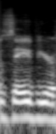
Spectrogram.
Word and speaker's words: Xavier: And yes, that is how Xavier sounds in Xavier Renegade Angel. Also, that's Xavier spelled X A V I E R. The the X is pronounced like a Xylophone.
